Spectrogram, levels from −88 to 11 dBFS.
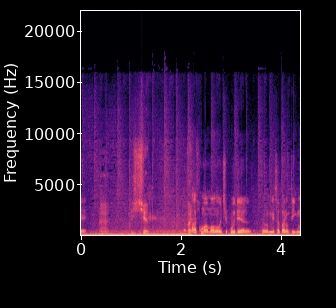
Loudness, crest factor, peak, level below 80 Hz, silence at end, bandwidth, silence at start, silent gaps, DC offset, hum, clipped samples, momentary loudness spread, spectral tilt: -12 LUFS; 10 dB; 0 dBFS; -14 dBFS; 0 s; 13.5 kHz; 0 s; none; under 0.1%; none; under 0.1%; 5 LU; -6 dB/octave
